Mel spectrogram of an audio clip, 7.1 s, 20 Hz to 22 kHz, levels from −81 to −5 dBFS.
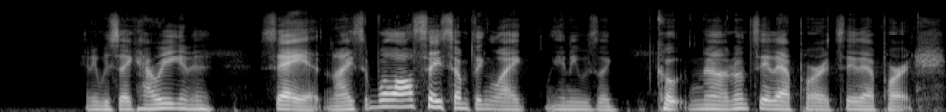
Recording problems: none

